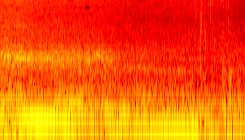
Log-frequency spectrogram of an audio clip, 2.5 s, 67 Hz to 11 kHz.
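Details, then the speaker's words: BMW E36 with LS engine, unused about a year, during a burnout: revs rise and fall with a flat, uneven drone, owner says it's running on two cylinders; misfire, then it shut off. "this thing's definitely running on two cylinders"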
